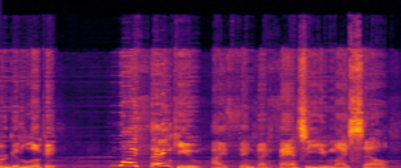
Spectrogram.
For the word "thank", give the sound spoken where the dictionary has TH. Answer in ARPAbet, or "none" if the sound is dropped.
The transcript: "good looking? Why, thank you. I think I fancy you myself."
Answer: TH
